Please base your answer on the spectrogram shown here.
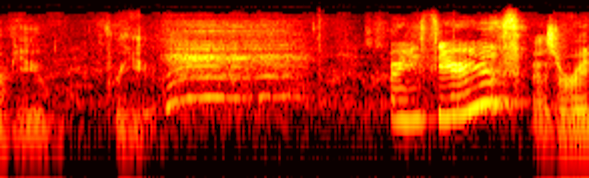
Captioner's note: gasps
